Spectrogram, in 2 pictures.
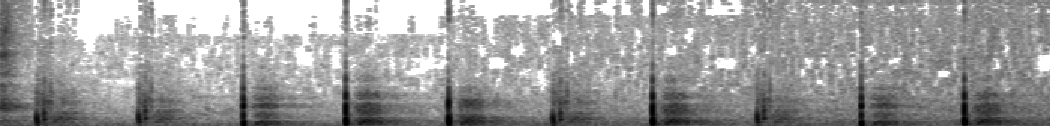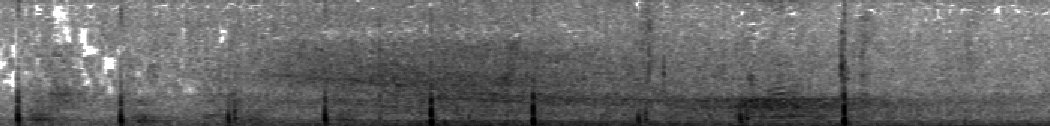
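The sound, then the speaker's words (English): Sharp, clicking footsteps like high heels strike a hard surface at a steady walking pace, about twenty crisp taps, while a low rumbling noise swells underneath during the second half. “Did I mention it sounds like you're wearing high heels?”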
